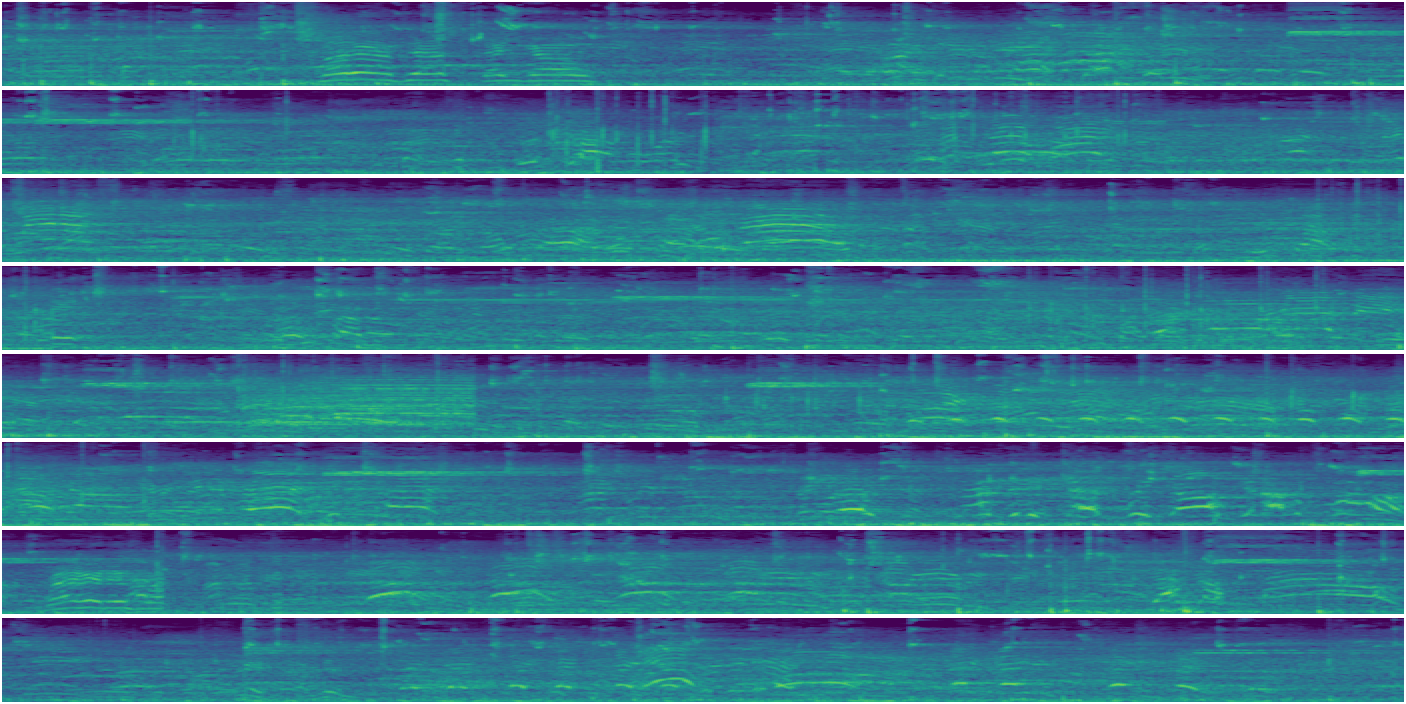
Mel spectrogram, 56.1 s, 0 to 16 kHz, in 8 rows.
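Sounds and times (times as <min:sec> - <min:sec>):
basketball bouncing on court: 0:00.0 - 0:02.0, 0:32.9 - 0:34.5, 0:46.2 - 0:48.9
sneakers squeaking: 0:00.0 - 0:56.0.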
